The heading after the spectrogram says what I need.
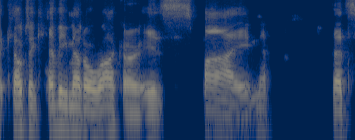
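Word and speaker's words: Spÿwn: name as a Celtic heavy metal rocker is Spine. That's spelled S-P-Y with an umlaut W-N.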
